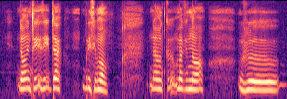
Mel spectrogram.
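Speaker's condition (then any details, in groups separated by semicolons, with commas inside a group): Down syndrome (trisomy 21); heart surgery at age one after Staphylococcus aureus infection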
